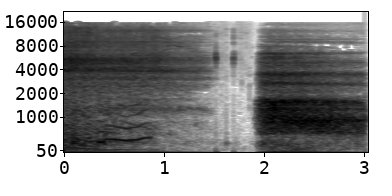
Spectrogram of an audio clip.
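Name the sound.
deep breath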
